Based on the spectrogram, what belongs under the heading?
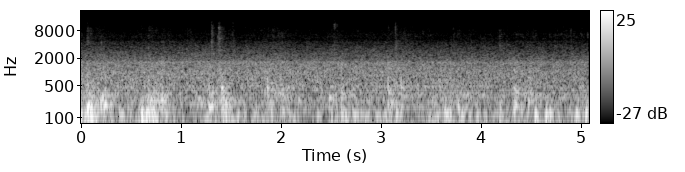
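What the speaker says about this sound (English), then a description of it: "It's a driving rainstorm going on right now outside" Steady, dense hiss of a driving rainstorm pouring outdoors at a mansion, with gusty low rumbles like wind buffeting the microphone throughout; no voices.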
